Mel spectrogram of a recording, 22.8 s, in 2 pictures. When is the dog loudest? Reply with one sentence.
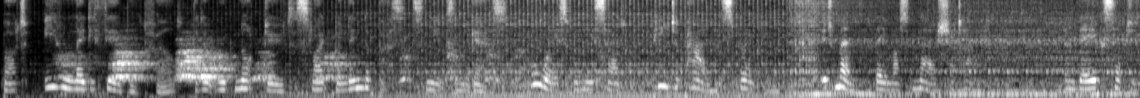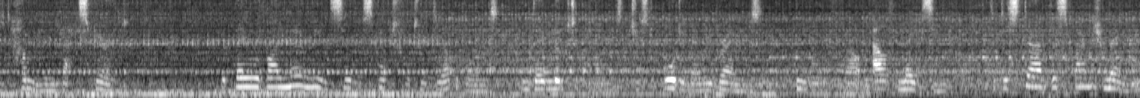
The loudest moment of the dog is at 2 seconds.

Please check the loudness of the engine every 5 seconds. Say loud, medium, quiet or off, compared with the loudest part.
medium, loud, loud, loud, loud.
